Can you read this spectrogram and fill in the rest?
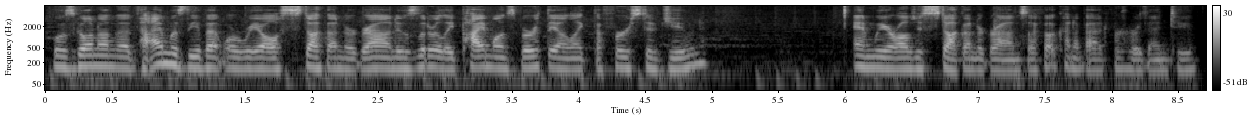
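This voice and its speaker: A man's voice: medium pitch, level tone, fast. A young man giving casual, rambling live commentary as a game streamer. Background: game music.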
